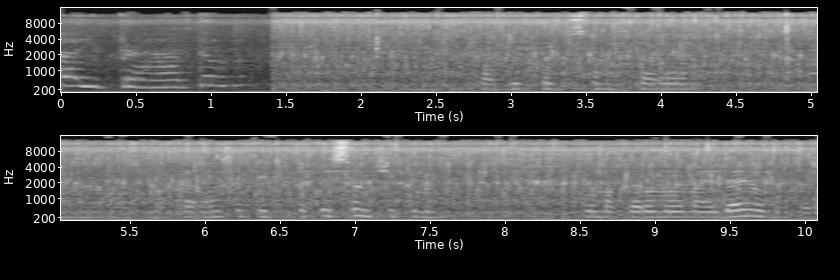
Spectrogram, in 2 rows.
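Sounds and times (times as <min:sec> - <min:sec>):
stew bubbling at a boil: 0:01.4 - 0:10.0.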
